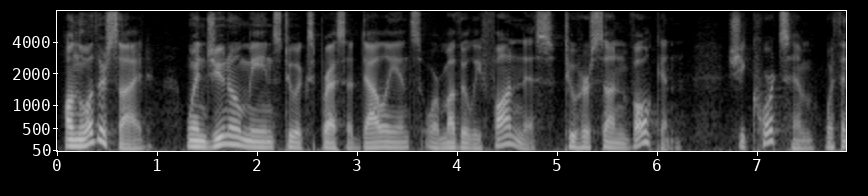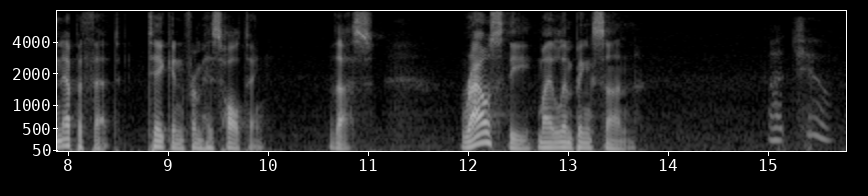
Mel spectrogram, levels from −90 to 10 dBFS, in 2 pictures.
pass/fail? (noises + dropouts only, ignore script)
fail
